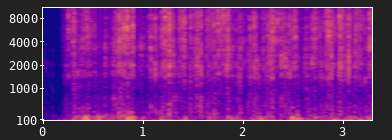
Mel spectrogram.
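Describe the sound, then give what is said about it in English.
Paper being crumpled for about three seconds, a dense, continuous crackling and crinkling with many sharp little snaps, fairly loud and steady throughout, with no voices. “Crumpling paper? Yes! Crumpling paper!”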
